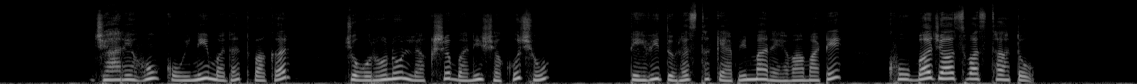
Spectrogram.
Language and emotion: Gujarati, fearful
